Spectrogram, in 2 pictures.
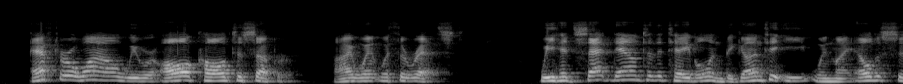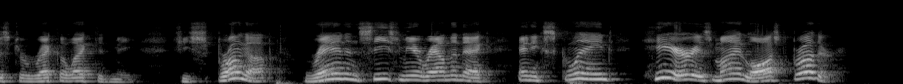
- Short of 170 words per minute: Yes, average, 160 wpm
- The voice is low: No, medium, 180 Hz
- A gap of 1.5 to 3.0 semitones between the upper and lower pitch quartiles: No, average, 5.2 semitones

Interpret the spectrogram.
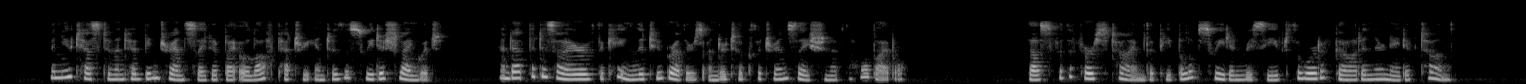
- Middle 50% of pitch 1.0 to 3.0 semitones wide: No, average, 3.8 semitones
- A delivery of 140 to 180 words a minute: No, average, 190 wpm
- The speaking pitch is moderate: No, high, 240 Hz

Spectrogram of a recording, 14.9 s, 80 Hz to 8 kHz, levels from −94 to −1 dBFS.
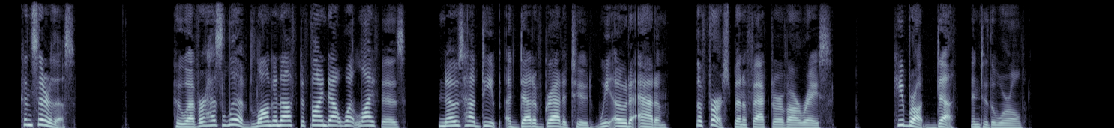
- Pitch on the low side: No, high, 200 Hz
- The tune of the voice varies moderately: No, wide, 8.9 semitones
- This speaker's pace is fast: No, average, 155 wpm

